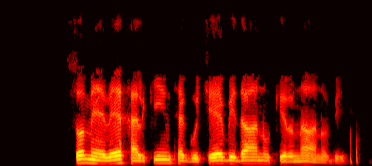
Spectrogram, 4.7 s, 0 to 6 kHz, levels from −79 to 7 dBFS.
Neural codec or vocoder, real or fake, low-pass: none; real; 5.4 kHz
